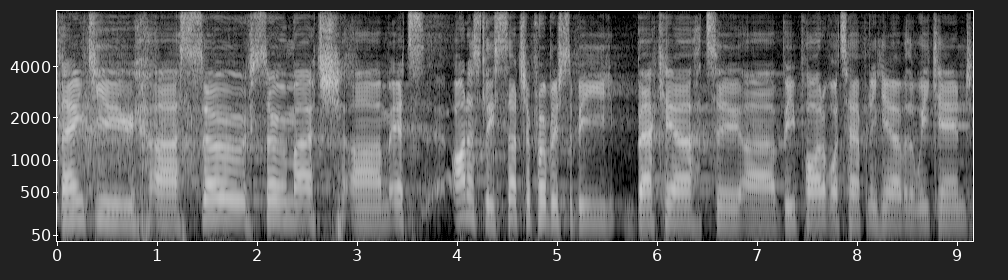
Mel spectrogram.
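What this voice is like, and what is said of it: South African accent. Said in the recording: “you're gonna love his accent. This guy was born and raised in South Africa.”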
